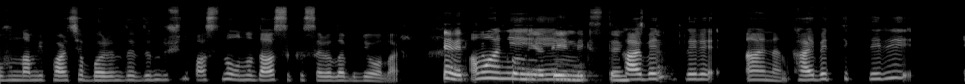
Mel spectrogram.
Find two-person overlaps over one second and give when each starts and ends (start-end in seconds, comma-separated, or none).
4.7-6.7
